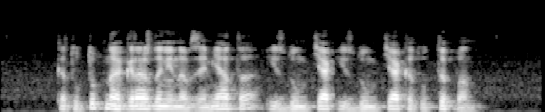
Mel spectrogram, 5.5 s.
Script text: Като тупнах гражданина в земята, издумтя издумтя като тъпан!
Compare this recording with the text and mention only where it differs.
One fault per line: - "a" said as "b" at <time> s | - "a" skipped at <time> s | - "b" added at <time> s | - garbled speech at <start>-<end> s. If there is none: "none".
none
